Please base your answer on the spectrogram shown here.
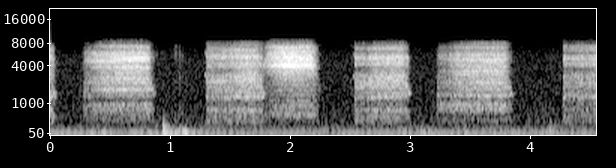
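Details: Western barn owl nest interior, Spain, evening feedings on 29 November 2023: six loud, breathy screeching hisses in quick succession, nearly continuous, with occasional knocks and a low hum.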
